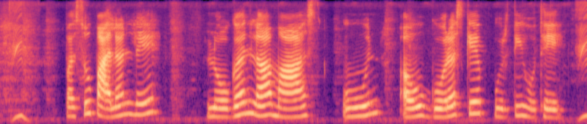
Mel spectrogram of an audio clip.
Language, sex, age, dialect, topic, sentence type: Chhattisgarhi, female, 25-30, Eastern, agriculture, statement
